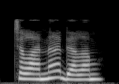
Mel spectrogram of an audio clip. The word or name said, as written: celana dalam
